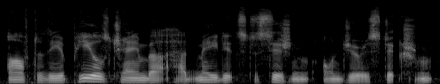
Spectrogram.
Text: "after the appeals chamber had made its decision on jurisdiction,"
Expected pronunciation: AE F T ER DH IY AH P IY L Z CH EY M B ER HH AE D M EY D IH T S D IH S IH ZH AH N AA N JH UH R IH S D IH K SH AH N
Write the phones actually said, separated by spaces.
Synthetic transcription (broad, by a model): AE F T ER DH IY AH P IY L Z CH EY M B ER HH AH D M EY D IH T S D IH S IH ZH AH N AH N JH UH R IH S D IH K SH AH N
